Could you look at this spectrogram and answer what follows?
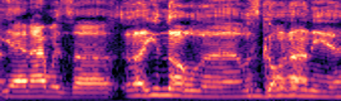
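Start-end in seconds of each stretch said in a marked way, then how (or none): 1.3-3.4 New York construction worker voice. Replaying a role once voiced: Herman the Elf voice. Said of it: "you were Herman the Elf".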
